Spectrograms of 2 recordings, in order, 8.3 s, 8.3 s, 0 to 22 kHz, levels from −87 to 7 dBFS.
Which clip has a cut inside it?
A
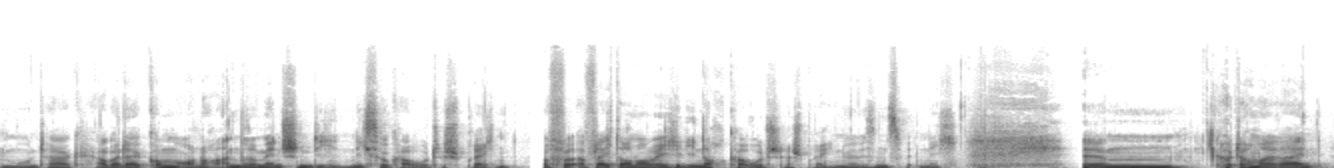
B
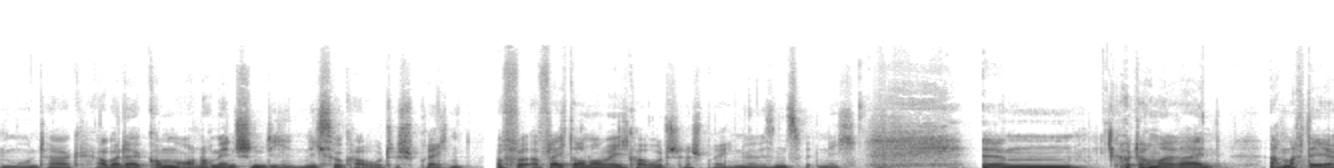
B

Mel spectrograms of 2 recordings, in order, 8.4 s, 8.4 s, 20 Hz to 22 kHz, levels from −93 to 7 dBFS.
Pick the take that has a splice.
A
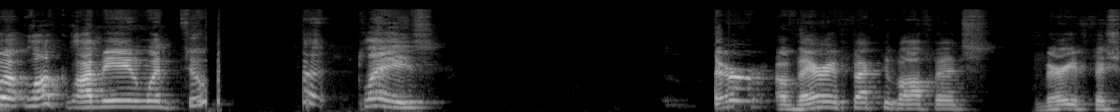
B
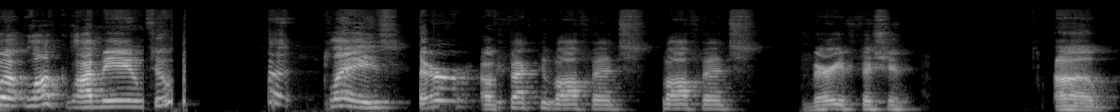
B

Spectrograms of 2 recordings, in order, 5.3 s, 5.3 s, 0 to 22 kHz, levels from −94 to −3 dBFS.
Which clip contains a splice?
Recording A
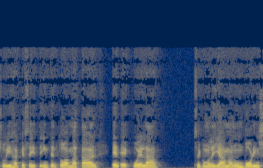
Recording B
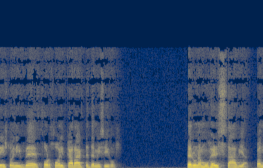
A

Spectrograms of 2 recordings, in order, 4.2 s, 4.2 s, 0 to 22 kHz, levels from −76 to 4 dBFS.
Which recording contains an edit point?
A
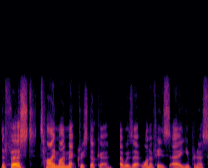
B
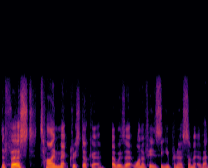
B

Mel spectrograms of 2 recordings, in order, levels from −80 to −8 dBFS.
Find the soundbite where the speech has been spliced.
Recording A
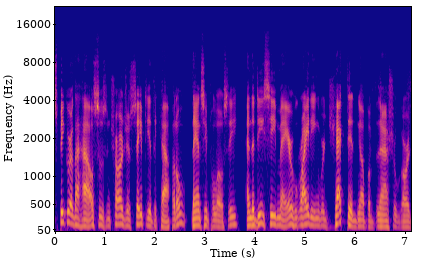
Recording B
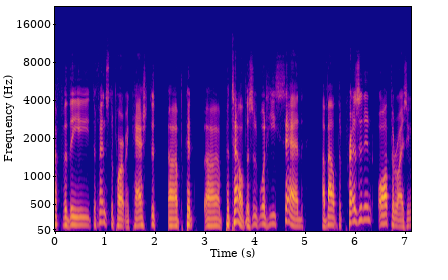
A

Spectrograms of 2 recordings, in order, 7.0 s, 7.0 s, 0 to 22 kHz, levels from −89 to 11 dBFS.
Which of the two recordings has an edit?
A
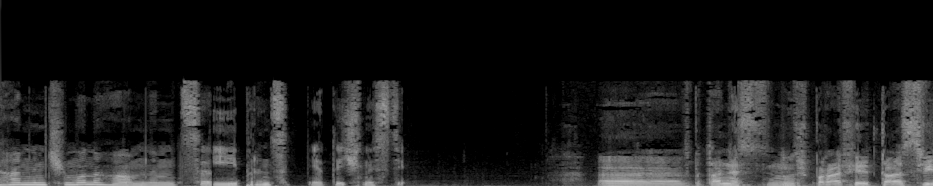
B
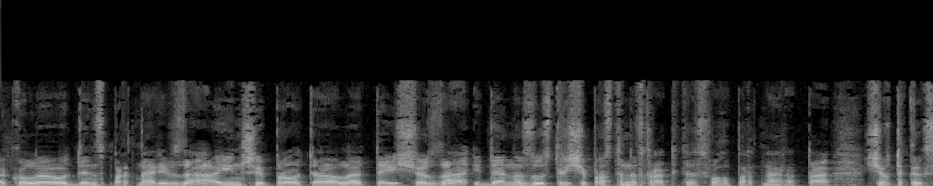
A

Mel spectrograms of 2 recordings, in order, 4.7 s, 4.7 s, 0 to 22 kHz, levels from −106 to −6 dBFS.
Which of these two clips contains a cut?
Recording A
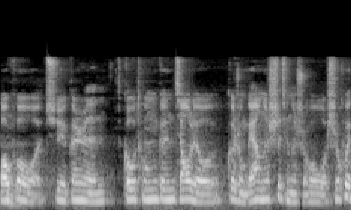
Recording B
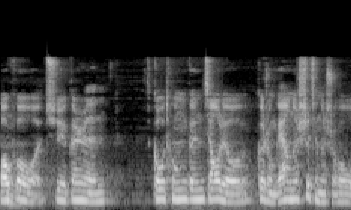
A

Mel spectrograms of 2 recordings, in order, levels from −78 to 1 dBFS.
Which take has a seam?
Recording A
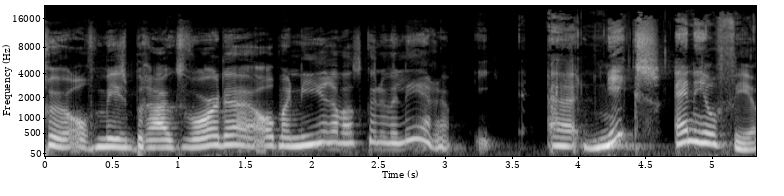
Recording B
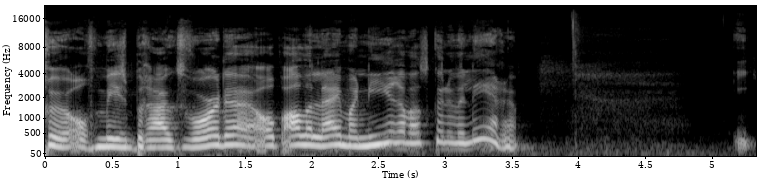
A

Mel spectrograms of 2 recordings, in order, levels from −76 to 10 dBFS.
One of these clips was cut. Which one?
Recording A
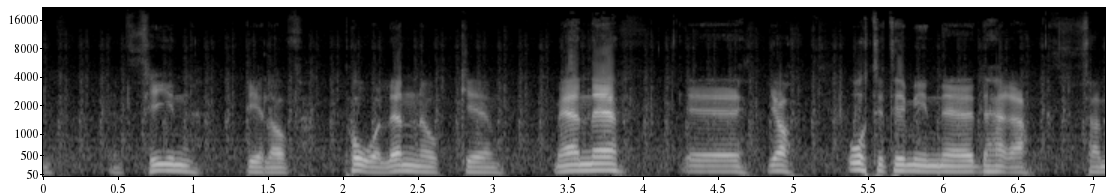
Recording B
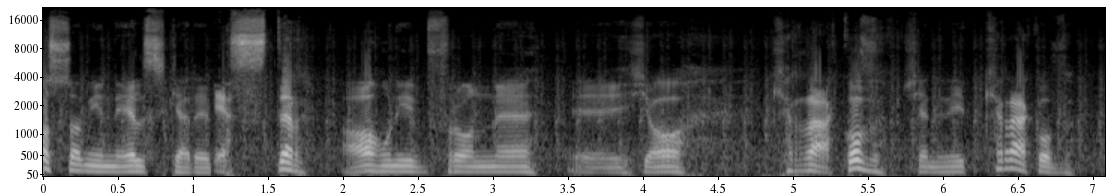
B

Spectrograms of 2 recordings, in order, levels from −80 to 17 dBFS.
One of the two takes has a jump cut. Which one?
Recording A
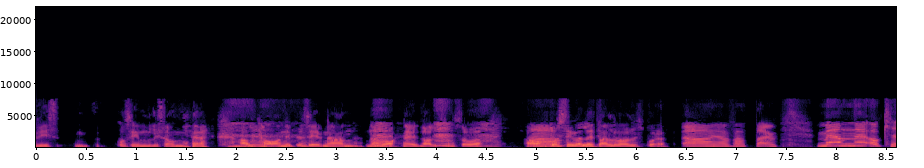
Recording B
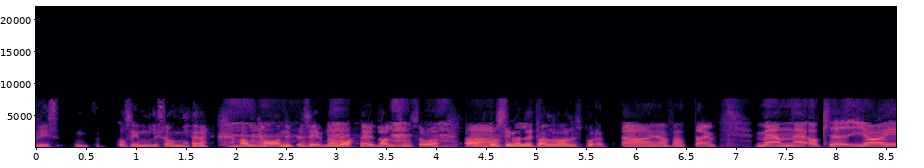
B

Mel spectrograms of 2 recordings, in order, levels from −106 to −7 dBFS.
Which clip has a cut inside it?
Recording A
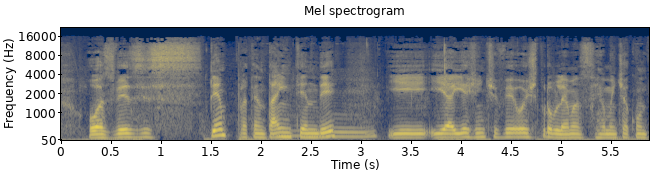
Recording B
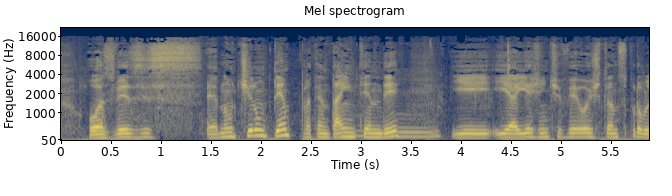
A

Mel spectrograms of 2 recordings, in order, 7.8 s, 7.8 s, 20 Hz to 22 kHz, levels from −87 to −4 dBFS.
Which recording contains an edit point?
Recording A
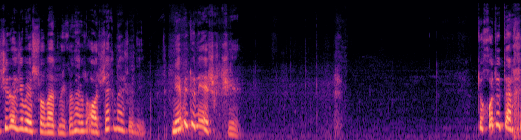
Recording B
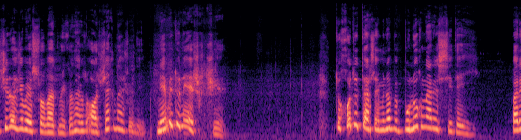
B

